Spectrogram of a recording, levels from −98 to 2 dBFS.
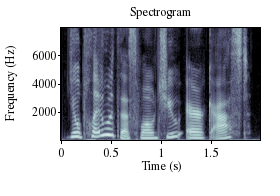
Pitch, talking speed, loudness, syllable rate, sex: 250 Hz, 240 wpm, -18 LUFS, 5.6 syllables/s, female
